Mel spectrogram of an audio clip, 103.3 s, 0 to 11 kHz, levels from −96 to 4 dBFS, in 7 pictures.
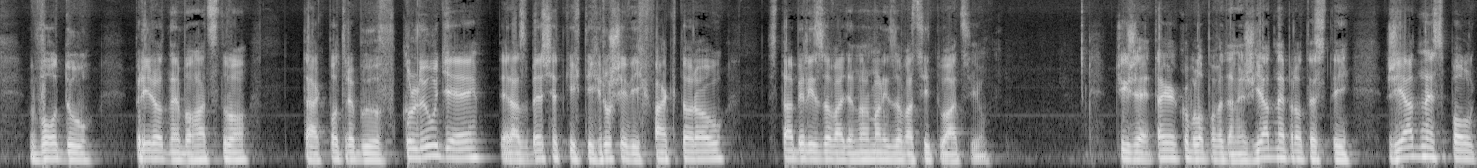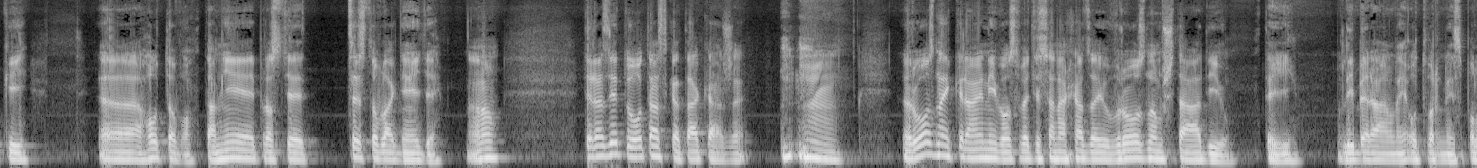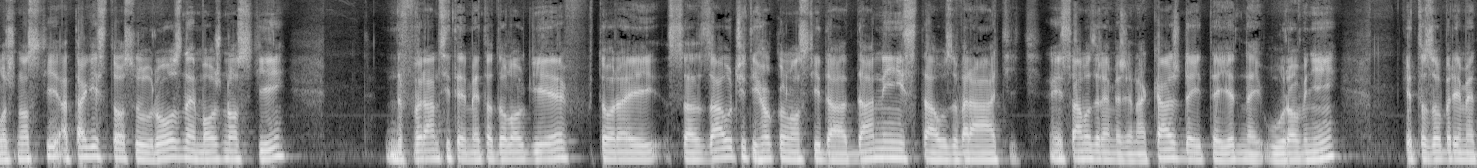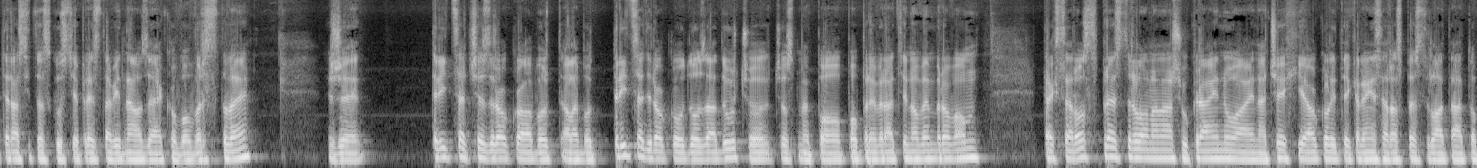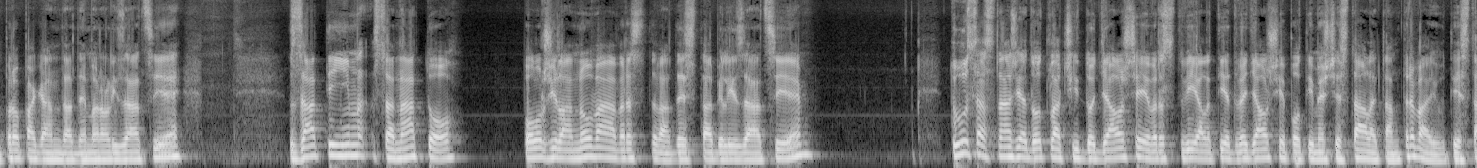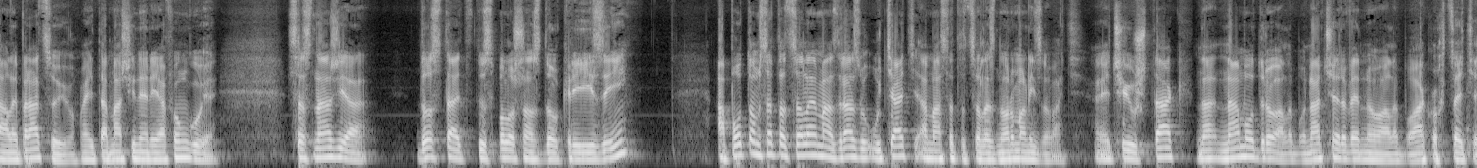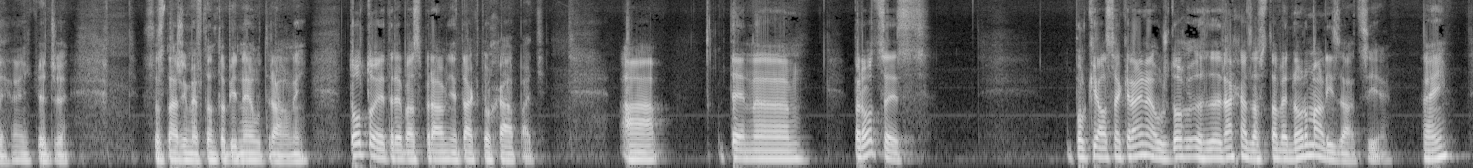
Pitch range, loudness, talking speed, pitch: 110-130 Hz, -12 LUFS, 125 wpm, 115 Hz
